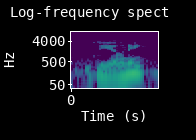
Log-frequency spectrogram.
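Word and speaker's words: Leoni: How do you pronounce that? Leone.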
